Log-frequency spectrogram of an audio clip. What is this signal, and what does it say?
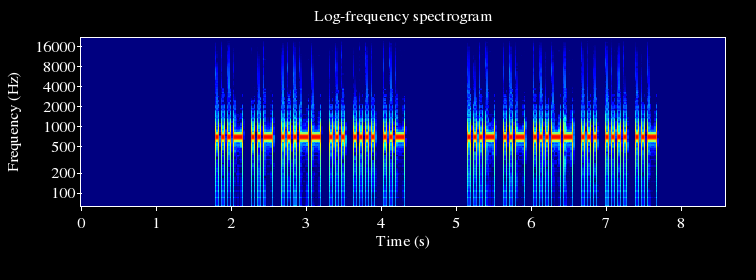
Morse code, heard as a keyed tone, about 30 wpm, 700 Hz. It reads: VU3SHU VU3SHU
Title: DXCC-100 Call Signs - 6 Characters - Repeated 2x - 30wpm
